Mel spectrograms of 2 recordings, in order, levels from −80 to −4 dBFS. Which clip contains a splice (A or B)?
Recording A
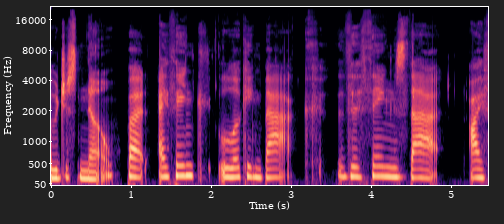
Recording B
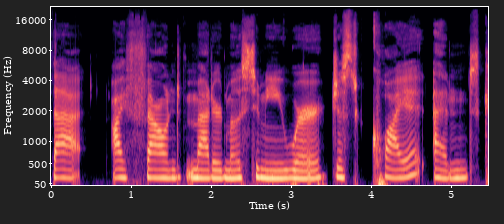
B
